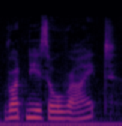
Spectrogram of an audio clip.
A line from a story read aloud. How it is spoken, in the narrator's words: Taylor asks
